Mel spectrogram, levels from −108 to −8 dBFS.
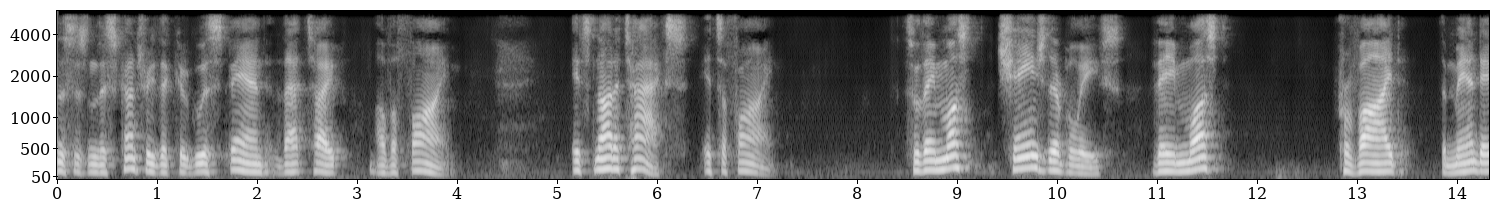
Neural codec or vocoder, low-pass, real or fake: codec, 16 kHz, 2 kbps, X-Codec, WavLM features, trained on Multilingual LibriSpeech; 5.4 kHz; fake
